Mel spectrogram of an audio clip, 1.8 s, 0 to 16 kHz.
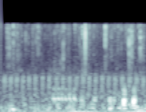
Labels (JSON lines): {"label": "biophony, rattle", "recorder": "SoundTrap 500"}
